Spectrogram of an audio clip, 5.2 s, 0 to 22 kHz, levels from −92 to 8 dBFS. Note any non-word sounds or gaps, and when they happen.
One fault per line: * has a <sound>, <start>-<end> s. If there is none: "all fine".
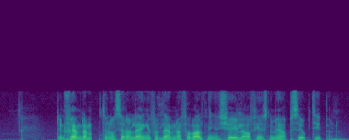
* has a dropout, 1.4-1.5 s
